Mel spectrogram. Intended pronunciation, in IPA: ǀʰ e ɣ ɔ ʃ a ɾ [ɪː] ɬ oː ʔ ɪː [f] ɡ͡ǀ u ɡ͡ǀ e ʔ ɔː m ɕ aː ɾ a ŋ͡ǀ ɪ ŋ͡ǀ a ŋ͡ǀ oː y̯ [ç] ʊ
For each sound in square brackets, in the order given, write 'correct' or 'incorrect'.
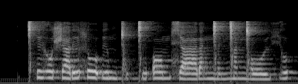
correct, incorrect: m, correct

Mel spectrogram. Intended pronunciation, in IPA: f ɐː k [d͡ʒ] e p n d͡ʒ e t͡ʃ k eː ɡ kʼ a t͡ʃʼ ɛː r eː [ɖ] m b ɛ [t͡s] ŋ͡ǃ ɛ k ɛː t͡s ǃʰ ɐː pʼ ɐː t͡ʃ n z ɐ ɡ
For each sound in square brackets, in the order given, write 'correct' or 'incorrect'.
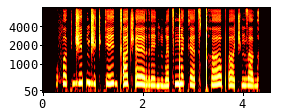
correct, incorrect: ɡ, correct

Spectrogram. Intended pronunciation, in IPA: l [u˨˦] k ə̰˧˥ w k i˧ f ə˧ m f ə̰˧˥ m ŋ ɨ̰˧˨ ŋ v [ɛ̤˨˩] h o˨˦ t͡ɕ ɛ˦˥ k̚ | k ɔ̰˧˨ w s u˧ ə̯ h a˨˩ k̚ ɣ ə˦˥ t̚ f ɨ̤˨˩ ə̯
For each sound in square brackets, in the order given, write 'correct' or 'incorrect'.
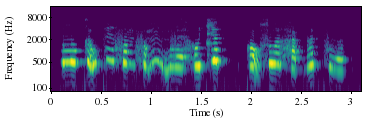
correct, correct

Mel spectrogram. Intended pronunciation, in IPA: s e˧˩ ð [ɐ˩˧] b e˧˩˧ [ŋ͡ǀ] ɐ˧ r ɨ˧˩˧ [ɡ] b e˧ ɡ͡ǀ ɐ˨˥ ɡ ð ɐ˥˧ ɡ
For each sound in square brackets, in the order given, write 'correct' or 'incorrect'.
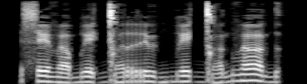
correct, incorrect: ɡ͡ǀ, correct

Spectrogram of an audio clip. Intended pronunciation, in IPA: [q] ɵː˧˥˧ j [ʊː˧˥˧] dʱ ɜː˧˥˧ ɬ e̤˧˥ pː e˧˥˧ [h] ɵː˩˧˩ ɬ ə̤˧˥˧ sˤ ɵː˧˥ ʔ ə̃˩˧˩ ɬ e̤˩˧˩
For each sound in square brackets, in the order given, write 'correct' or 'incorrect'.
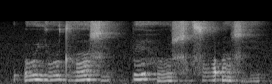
incorrect: ʔ, incorrect: ɵː˧˥˧, correct

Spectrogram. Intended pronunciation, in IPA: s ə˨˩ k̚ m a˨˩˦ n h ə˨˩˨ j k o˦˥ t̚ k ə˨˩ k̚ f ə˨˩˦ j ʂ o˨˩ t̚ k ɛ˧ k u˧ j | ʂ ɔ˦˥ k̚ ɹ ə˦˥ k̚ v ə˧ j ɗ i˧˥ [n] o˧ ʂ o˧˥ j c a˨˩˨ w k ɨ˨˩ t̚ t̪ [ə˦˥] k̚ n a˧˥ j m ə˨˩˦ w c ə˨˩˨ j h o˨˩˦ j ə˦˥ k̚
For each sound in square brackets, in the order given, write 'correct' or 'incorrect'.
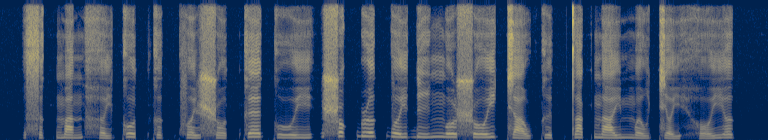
incorrect: ŋ, incorrect: a˦˥

